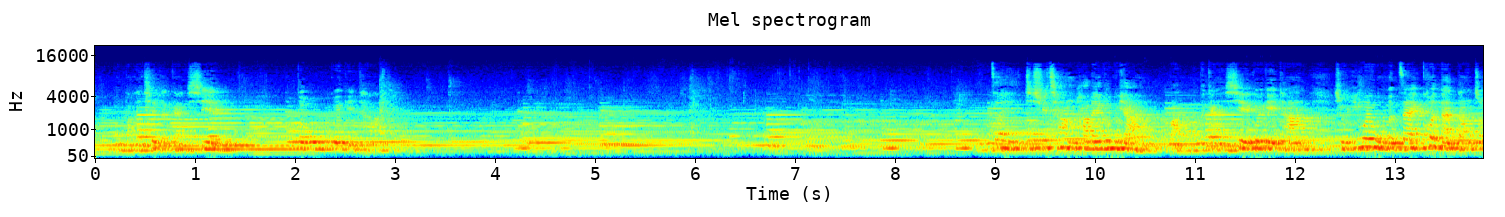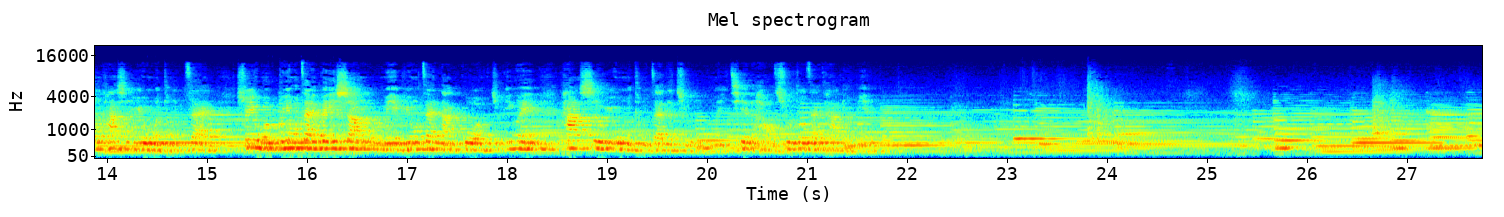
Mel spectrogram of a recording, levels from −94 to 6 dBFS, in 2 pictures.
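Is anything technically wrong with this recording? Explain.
No, nothing technically wrong can be heard here.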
